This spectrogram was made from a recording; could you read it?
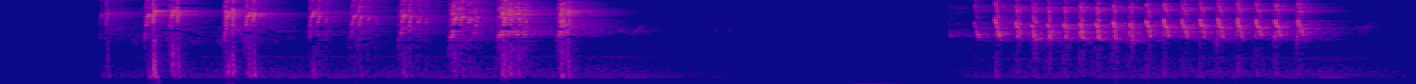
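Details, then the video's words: Lovebird in full chattering song, the kind kept to prompt other birds to sing: a burst of about nine sharp, high, buzzy chirps, a pause, then a faster run of rapid rattling notes. "Lovebird Gacor Bagus buat pancingan"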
